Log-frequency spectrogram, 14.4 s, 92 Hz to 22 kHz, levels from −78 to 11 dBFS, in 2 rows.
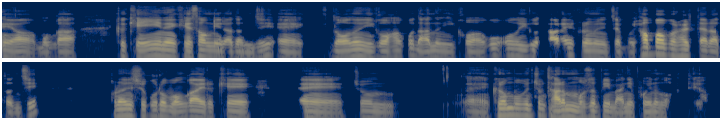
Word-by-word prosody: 해요. 95 -4 0
뭔가 90 0 -1 0.4
그 - - -5
개인의 110 0 +4
개성이라든지 95 0 0
예. 85 -3 -2 0.3
너는 105 +3 +2
이거 95 0 -1
하고 100 +1 -5
나는 95 +1 -1
이거 90 +1 -4
하고 125 +8 -7 0.2
어 - - -4
이거 110 0 -4 0.2
잘해? 130 0 -1
그러면 100 -2 -2
이제 90 -1 -4
뭐 - - -10
협업을 135 -4 +7
할 115 -1 +3
때라든지 85 -4 -1 0.7
그런 115 +1 +1
식으로 110 0 -2
뭔가 95 +2 +3
이렇게 90 0 0 0.5
예 85 -4 +2
좀 95 -3 -9 0.7
예 90 -1 -7
그런 125 +1 +1
부분이 120 -2 -3
좀 120 +1 -5
다른 95 +1 +6
모습이 100 0 -2
많이 90 +1 -3
보이는 90 0 -5
것 85 - -8
같아요. - - -16
95 Hz, 330 characters per minute, -26 LUFS, 90-110 Hz, 0.7 s, 협업을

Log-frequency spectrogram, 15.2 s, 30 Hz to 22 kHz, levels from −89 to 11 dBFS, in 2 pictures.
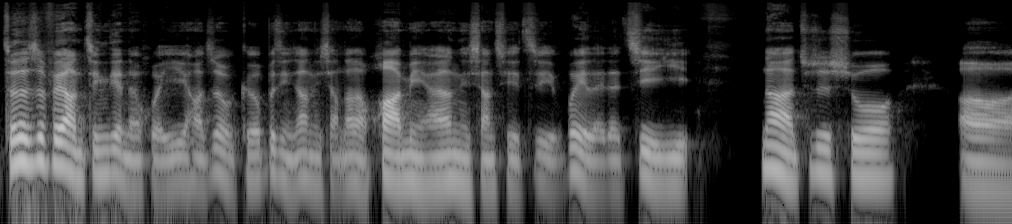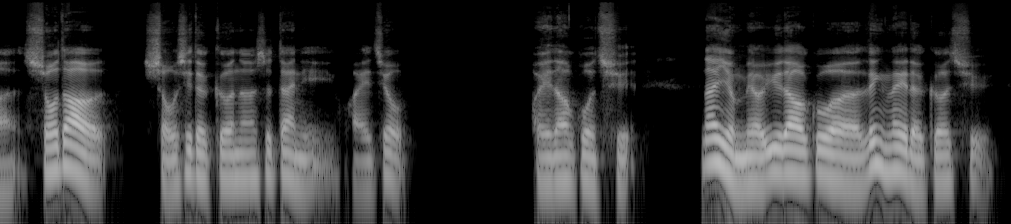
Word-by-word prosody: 真 180 - +6
的 190 - +9
是 190 +1 +4
非 180 - +4
常 155 -7 +9
经 130 +3 -3
典 135 -2 0
的 100 -2 -4
回 100 -1 -7
忆 110 +2 -6
吼， 105 -1 -6
这 140 - -7
首 125 - -3
歌 115 +3 -6
不 115 +4 -10
仅 115 -5 -7
让 120 +1 -4
你 105 - -8
想 100 0 -9
到 110 - -4
了 105 -3 -2
画 120 +2 +6
面， 110 -2 -2
还 105 - -2
让 115 +1 0
你 105 - -3
想 100 -1 -4
起 100 +1 -10
你 95 - -6
自 120 - -13
己 100 - -8
味 145 - 0
蕾 95 -1 -5
的 100 0 -9
记 105 +1 -3
忆。 105 0 -5 0.5
那 150 -6 +4
就 110 - -9
是 140 -2 -1
说， 120 -2 -2 0.4
呃， 90 -3 -1
说 140 +3 +1
到 140 -10 +5 0.2
熟 95 - -3
悉 135 +4 -2
的 120 - 0
歌 115 +2 -3
呢， 120 0 -4
是 125 - -6
带 125 0 -2
你 105 +2 -9
怀 95 - -10
旧， 95 - -7 0.9
回 110 0 -5
到 110 0 -1
过 110 0 -3
去。 - - -8 0.4
那 185 +1 +3
有 155 -7 +6
没 105 +1 +2
有 110 0 +3
遇 135 +2 +3
到 135 -2 +6
过 120 -5 +2
另 165 +4 +1
类 145 -3 +3
的 105 - +1
歌 115 +3 -4
曲， 110 - -12
115 Hz, 275 characters per minute, -25 LUFS, 105-130 Hz, 0.9 s, 的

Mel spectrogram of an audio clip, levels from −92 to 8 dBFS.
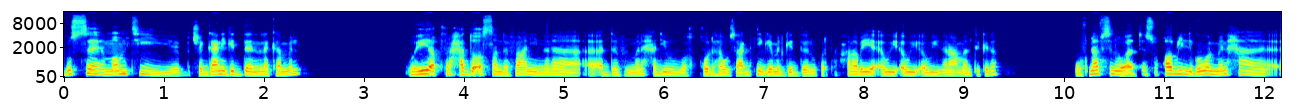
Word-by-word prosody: بُص، 205 +5 -2
هي 210 -4 +3
مامتي 175 -5 -1
بتشجعني 165 +4 0
جدًا 180 -1 +1
إن 160 - +1
أنا 165 +1 0
أكمل. 170 +8 -2 1.1
وهي 185 +5 +8
أكتر 190 - -1
حد 180 -1 +3
أصلًا 175 -4 +1
دفعني 170 +2 -1
إن 155 0 -2
أنا 155 -4 -2
أقدم 150 +5 -5
في 150 - -15
المنحة 150 +2 -5
دي 160 +1 -1
واخدها، 155 +1 -3
وساعدتني 155 +3 -1
جامد 155 0 0
جدًا 140 -1 -2
وكانت 140 0 -9
فرحانة 165 -2 -1
بيّا 160 0 +2
أوي، 155 -1 +1
أوي، 155 +1 0
أوي، 145 +1 -1
إن 140 - -6
أنا 145 +1 -1
عملت 145 +2 -5
كده، 195 +6 -4 0.8
وفي 155 +5 -2
نفس 205 +1 +2
الوقت 190 0 +3
صحابي 195 +3 +3
اللي 180 -4 +1
جوا 175 +4 +4
المنحة 180 -3 -2
165 Hz, 195 wpm, -23 LUFS, 150-180 Hz, 1.1 s, وهي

